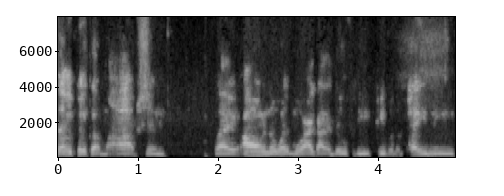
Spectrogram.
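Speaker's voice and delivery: ordinary talk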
